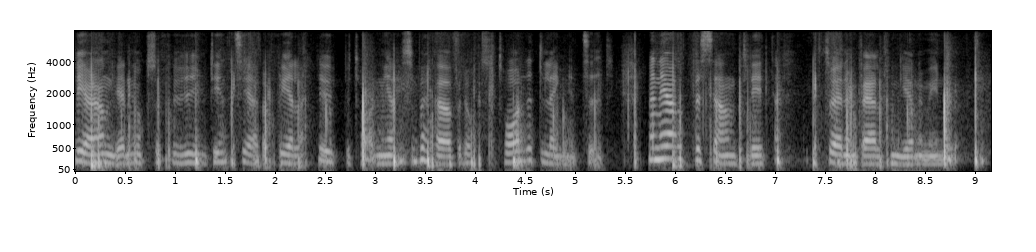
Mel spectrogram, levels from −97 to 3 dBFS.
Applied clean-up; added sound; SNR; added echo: neural mask model RNNoise.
